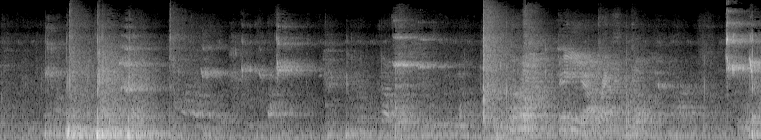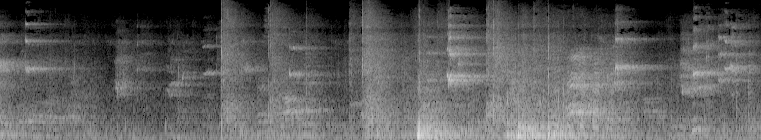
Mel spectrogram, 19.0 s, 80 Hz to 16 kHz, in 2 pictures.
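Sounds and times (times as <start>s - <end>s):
rackets hitting shuttlecock: 12.2s - 16.6s.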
